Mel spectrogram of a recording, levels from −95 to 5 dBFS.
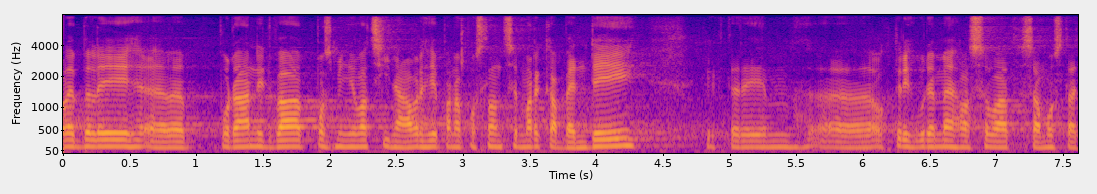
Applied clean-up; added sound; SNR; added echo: none; none; none; none.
